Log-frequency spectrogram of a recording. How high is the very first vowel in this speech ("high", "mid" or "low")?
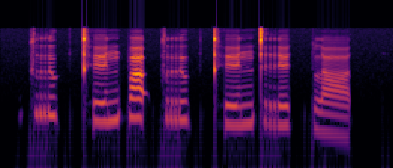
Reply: high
